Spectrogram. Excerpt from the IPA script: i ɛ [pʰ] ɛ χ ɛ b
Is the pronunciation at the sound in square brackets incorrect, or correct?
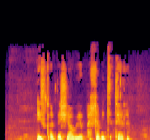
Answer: correct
